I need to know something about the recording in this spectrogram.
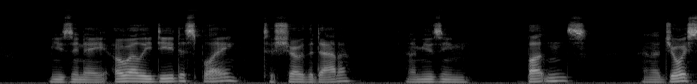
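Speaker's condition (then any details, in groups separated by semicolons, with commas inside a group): No condition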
